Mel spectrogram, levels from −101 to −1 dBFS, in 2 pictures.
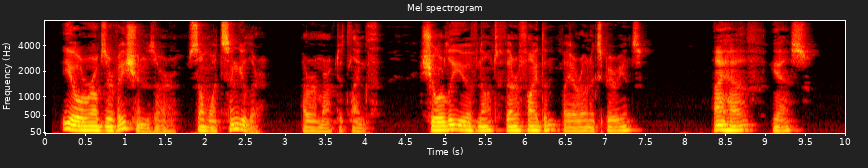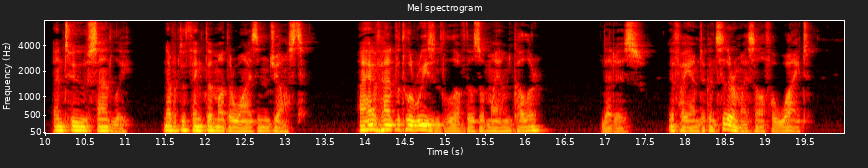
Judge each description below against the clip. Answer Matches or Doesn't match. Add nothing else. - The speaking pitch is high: Doesn't match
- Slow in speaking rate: Doesn't match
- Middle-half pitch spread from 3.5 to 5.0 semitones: Matches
